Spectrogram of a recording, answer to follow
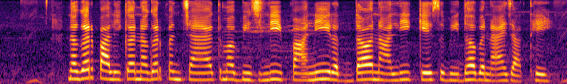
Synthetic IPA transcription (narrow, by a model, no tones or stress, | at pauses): nəɡəɾpaːlɪkanəɡəɾpə̃ɲt͡ʃaːjət̪mẽbɪd͡ʒlipaːniɾəd̪ːanaːlikesʊbid̪ʱabənaːed͡ʒaːt̪eː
